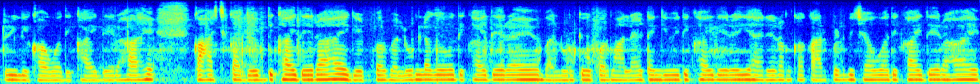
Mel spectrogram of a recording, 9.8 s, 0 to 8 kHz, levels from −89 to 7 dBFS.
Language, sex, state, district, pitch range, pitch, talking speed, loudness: Hindi, female, Chhattisgarh, Korba, 160-170 Hz, 165 Hz, 265 wpm, -19 LUFS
